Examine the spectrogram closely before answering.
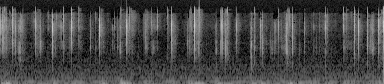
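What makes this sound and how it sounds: Long white acrylic nails scratch and tap across a solid, flat panel densely covered with faceted clear rhinestones, possibly acrylic. The result is a dense, continuous run of crisp, bright clicks and scratchy ticks over a faint, steady low hum.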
